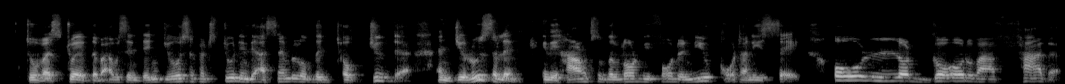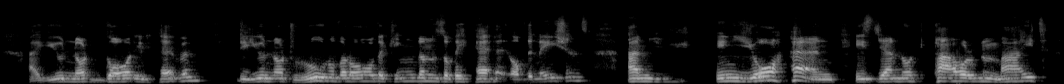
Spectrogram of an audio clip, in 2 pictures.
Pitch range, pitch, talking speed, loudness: 130-165 Hz, 145 Hz, 190 wpm, -28 LUFS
